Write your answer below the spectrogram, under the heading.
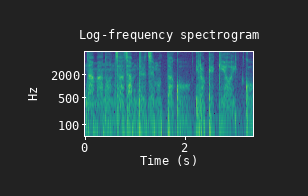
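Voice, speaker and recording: A whispered voice moves at a very slow pace over noticeable background noise. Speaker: ASMR reader. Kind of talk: whispered bedtime book reading.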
